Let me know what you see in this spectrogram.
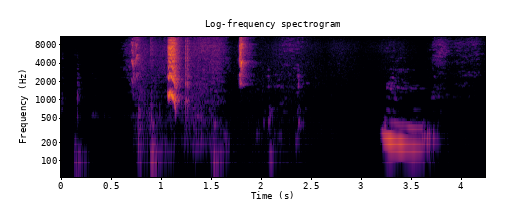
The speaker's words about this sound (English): You like these heels, don't you? Hear the squeak?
